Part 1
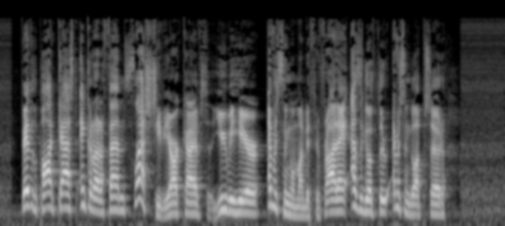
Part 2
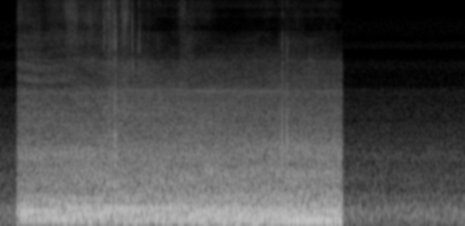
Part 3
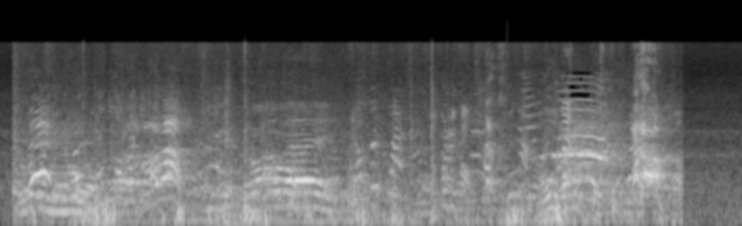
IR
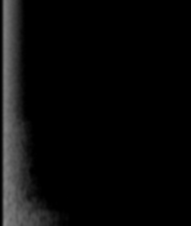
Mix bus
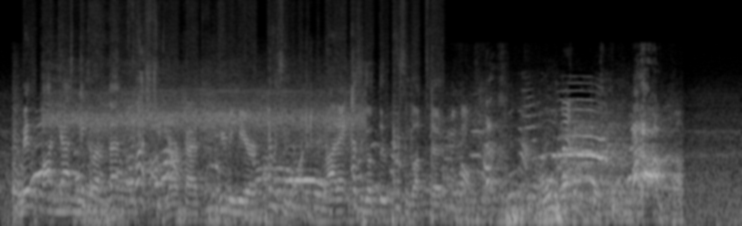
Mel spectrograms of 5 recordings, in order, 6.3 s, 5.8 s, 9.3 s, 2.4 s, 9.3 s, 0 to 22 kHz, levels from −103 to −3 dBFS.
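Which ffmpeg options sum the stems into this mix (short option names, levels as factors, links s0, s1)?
-filter_complex "[0:a]aeval=exprs='val(0)*gte(abs(val(0)),0.0168)':c=same,volume=0.126,asplit=3[s0][s1][s2];[s1]volume=0.335[s3];[1:a]highpass=f=2900:t=q:w=6.1,adelay=300,volume=0.631[s4];[2:a]lowpass=5500,volume=0.299,asplit=2[s5][s6];[s6]volume=0.119[s7];[s2]apad=whole_len=409554[s8];[s5][s8]sidechaincompress=threshold=0.00224:ratio=8:attack=16:release=278[s9];[3:a]atrim=start_sample=2205[s10];[s3][s7]amix=inputs=2:normalize=0[s11];[s11][s10]afir=irnorm=-1:irlink=0[s12];[s0][s4][s9][s12]amix=inputs=4:normalize=0,acompressor=threshold=0.00355:ratio=1.5"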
